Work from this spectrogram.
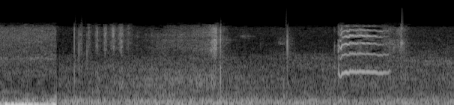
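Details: Domestic cat in a funny cat compilation: a short, steady mid-pitched meow with stacked overtones near the end, after a heavy low thump at the start, over a quiet room hiss.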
